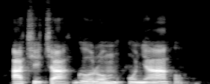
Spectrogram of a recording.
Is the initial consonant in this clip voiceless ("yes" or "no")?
yes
